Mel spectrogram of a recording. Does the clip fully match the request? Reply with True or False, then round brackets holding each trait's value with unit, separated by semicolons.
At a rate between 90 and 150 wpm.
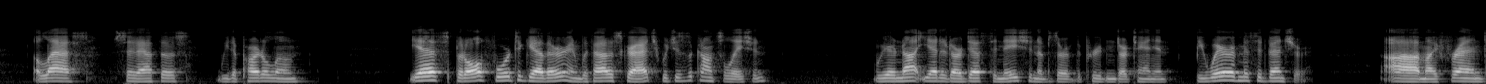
True (145 wpm)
